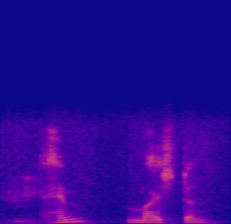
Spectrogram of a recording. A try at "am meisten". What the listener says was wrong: Am meisten, not M.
